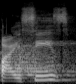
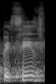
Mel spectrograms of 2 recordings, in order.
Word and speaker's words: पाइसीज: कौन कौन सी 2 super class है, पाइसीज और टेट्रापोडा। पाइसीज मतलब जिसमें सारी फिशेस आती हैं, पिसीज भी कहते हैं, अदरवाइज पाइसीज मैं प्रोनाउंस करता हूँ, पाइसीज और टेट्रापोडा।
